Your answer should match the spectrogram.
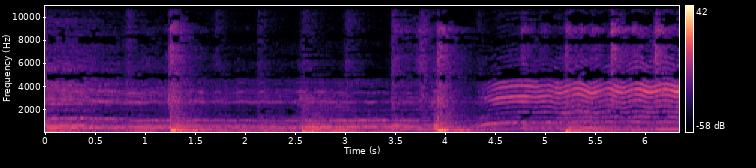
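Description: Gospel song sung by a group of voices with instrumental accompaniment over a sustained bass, with a beat falling about every second and a quarter.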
